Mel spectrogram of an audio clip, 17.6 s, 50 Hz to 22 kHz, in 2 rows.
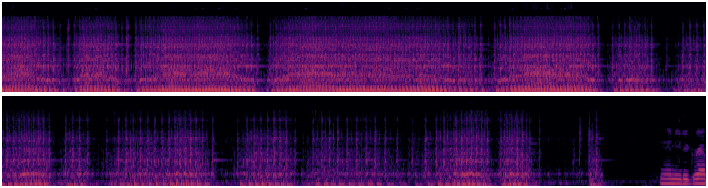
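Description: A Quilt Maker Pro 20 quilting machine stitching in the ditch and swirls, a loud, close, rapid needle rattle running continuously with brief pauses before it stops near the end.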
